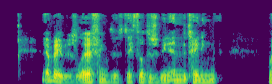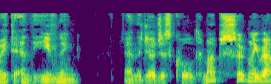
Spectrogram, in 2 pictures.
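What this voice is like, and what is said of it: Usual voice. Nothing is said of it.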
